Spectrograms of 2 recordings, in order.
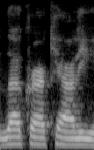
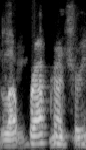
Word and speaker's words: Lovecraft Country: you you you did Lovecraft County and Creed and you had some stuff country pronounce it right Lovecraft country know I'm saying you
